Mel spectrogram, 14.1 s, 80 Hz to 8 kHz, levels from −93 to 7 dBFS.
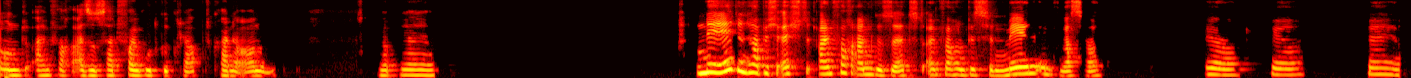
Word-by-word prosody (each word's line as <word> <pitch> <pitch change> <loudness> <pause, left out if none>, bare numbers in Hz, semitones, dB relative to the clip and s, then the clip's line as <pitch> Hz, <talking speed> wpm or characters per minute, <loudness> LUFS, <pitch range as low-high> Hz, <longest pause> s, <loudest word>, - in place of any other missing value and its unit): und 195 -2 -1
einfach 195 0 -6
also 190 0 -2
es 190 +2 -1
hat 190 -1 -3
voll 190 -2 +1
gut 190 0 -3
geklappt, 170 -1 -8
keine 185 -5 -3
Ahnung. 180 - -3 1.0
Ja, 190 -1 -4
ja, 205 0 -2
ja. 195 -1 -2 2.6
Ne, 300 +7 +9
den 330 -5 +7
habe 280 -1 +2
ich 270 -1 -1
echt 250 0 -2
einfach 255 +4 +1
angesetzt. 195 -6 -1
Einfach 215 +1 -4
'n 205 -1 0
bisschen 205 -3 -2
Mehl 245 +4 +6 0.2
und 230 -1 -6
Wasser. 175 +1 -4 1.0
Ja, 230 -1 0 0.5
ja. 220 -1 -5 0.6
Ja, 240 - -5
ja. 230 -3 -5
205 Hz, 125 wpm, -24 LUFS, 190-235 Hz, 2.6 s, Ne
